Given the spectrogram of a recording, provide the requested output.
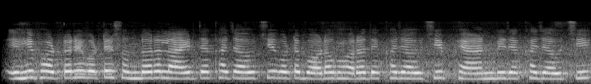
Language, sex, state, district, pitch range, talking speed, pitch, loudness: Odia, female, Odisha, Malkangiri, 275-300 Hz, 140 wpm, 290 Hz, -11 LUFS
